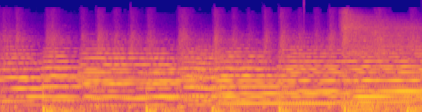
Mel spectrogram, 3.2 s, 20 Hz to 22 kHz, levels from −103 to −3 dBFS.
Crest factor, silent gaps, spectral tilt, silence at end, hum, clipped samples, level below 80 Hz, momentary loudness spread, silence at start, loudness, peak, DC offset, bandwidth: 14 dB; none; -5 dB/octave; 0 s; none; under 0.1%; -32 dBFS; 4 LU; 0 s; -19 LUFS; -4 dBFS; under 0.1%; 16.5 kHz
